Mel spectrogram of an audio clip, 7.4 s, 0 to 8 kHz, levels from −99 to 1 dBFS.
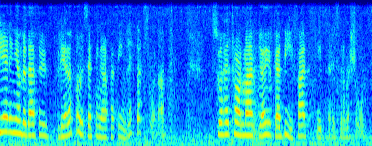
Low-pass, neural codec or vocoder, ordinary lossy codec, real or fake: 7.2 kHz; codec, 16 kHz, 1.1 kbps, Voila-Tokenizer; Opus, 16 kbps; fake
